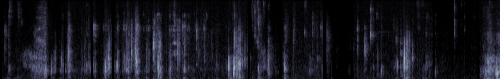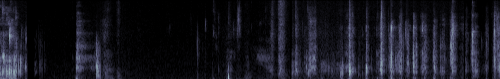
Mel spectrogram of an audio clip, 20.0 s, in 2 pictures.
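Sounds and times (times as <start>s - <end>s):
person chewing with wet sounds: 0.1s - 6.5s, 15.8s - 20.0s.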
